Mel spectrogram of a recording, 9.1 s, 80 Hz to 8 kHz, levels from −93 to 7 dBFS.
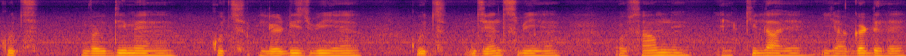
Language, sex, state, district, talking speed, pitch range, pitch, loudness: Hindi, male, Rajasthan, Bikaner, 130 wpm, 120-130 Hz, 125 Hz, -20 LUFS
